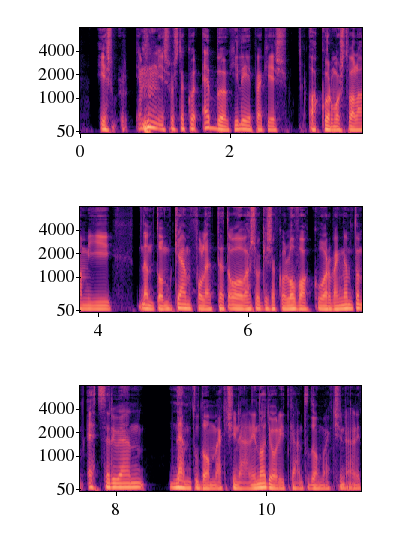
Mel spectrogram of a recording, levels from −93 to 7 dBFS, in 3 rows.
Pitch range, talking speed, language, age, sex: 95-115 Hz, 155 wpm, Hungarian, 30-49, male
